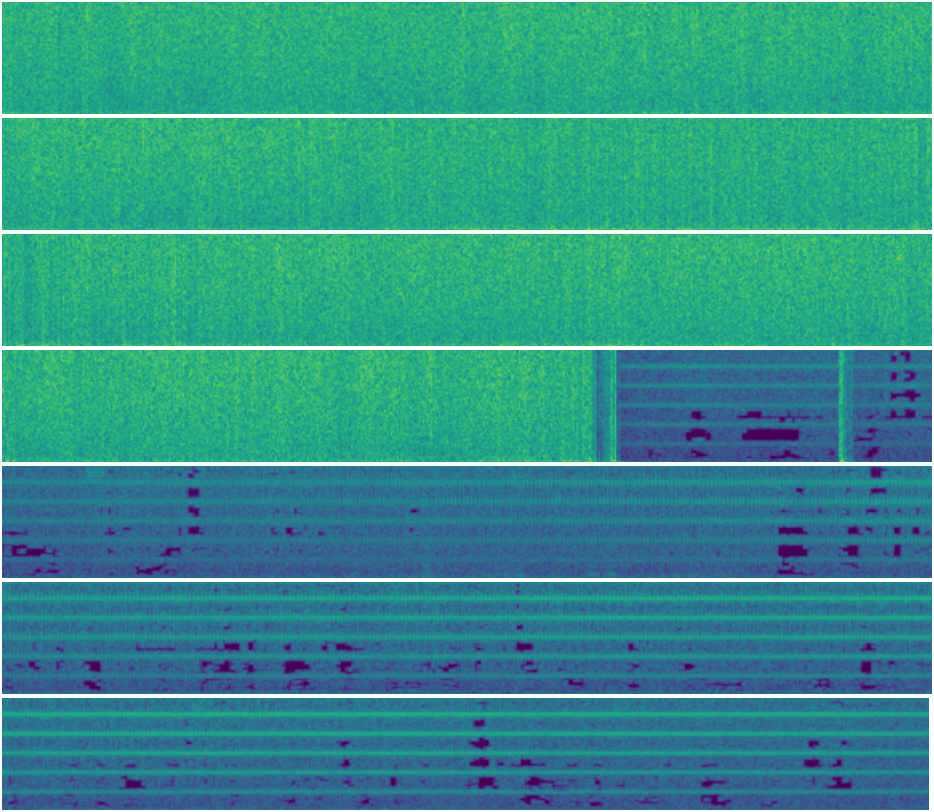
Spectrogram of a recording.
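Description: Loud, even static hiss that cuts off suddenly about seventeen seconds in. A faint steady electrical hum remains, with a single sharp click about a second later.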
